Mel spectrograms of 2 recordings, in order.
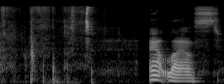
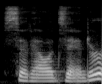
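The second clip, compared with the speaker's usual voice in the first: usual speaking voice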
